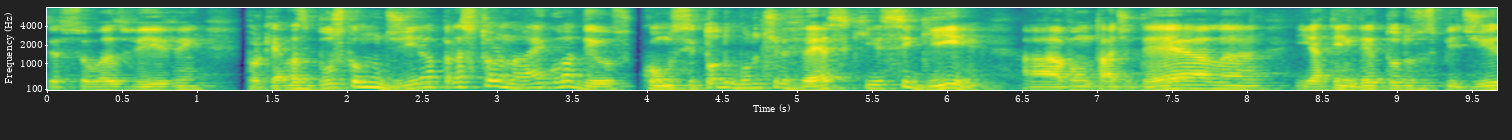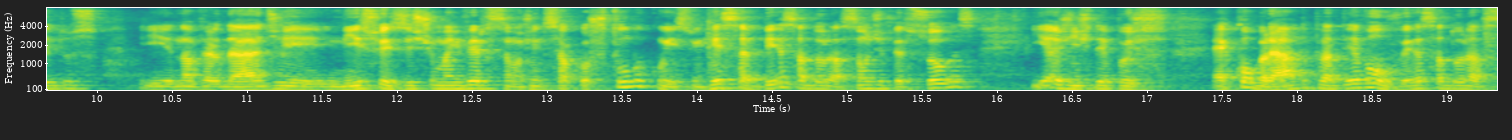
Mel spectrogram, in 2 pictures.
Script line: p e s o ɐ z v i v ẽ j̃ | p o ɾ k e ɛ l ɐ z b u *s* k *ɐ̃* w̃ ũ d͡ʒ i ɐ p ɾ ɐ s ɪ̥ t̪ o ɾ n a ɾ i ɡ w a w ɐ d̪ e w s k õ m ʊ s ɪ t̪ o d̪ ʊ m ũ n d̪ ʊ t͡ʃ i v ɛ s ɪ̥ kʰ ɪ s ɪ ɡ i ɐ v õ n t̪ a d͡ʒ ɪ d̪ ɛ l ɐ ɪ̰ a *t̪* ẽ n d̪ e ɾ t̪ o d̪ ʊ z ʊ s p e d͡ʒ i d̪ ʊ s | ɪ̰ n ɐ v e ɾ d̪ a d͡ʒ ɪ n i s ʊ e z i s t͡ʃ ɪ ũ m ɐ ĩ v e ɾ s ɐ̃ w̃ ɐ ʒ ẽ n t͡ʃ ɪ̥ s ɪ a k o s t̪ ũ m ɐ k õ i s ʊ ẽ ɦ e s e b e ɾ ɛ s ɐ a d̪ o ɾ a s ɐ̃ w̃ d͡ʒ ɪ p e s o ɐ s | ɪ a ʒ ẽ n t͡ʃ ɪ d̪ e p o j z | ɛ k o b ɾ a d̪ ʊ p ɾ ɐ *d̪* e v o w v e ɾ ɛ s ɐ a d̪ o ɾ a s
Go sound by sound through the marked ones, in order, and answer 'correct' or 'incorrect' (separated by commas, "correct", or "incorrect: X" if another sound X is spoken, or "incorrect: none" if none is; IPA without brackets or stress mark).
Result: correct, correct, correct, correct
